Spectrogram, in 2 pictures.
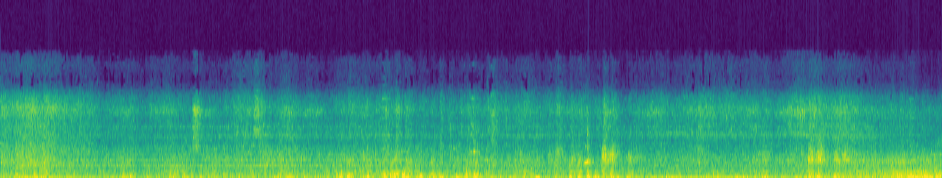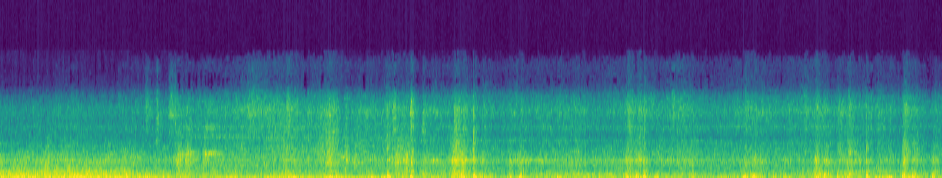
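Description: Running noise heard inside a Tokyu Oimachi Line electric commuter train at speed: a steady rumble of steel wheels on the rails, with occasional faint clicks over rail joints.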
